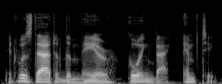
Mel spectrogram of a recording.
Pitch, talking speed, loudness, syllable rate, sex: 95 Hz, 245 wpm, -22 LUFS, 5.1 syllables/s, male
